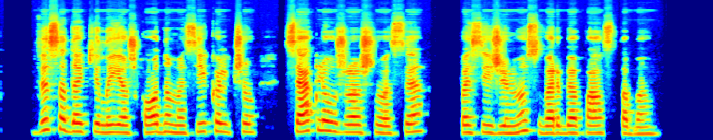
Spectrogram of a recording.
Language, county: Lithuanian, Kaunas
